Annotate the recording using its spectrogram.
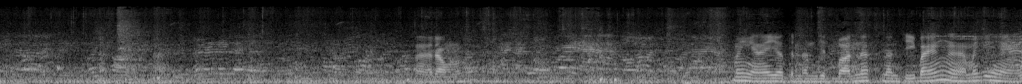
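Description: A crowd of people chatters outdoors on a busy street.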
